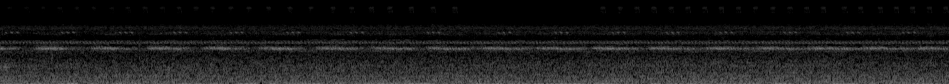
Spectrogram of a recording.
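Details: Steady evening cricket chorus beside a lit deck where a chihuahua lies; ringing chirps recur about every two-thirds of a second for nearly ten seconds over faint continuous hum.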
